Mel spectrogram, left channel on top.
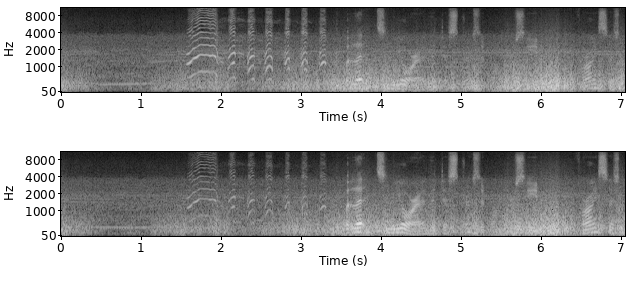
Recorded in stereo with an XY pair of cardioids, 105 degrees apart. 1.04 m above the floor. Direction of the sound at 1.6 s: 50° left.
